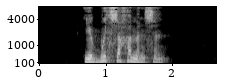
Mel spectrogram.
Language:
Kabyle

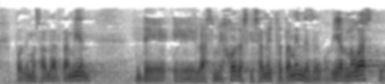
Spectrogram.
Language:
Spanish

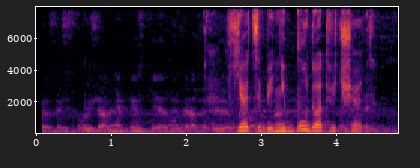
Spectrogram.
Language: Russian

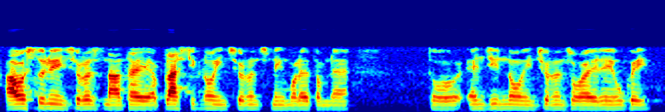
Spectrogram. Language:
Gujarati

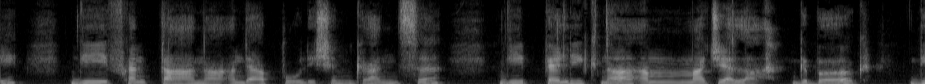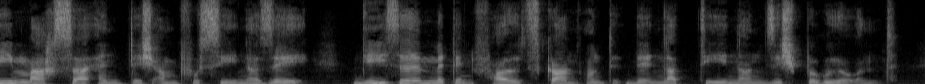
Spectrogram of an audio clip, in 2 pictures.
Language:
German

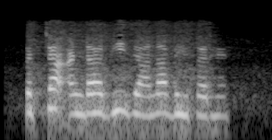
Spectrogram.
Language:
Urdu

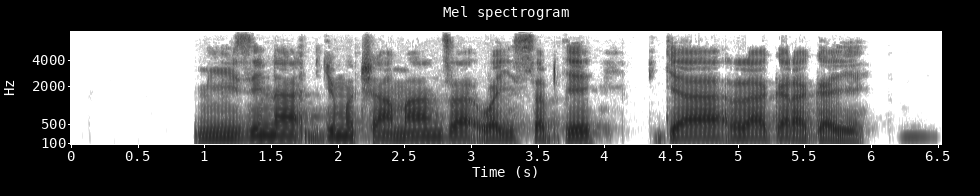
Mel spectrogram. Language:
Kinyarwanda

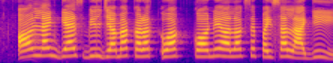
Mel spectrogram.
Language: Bhojpuri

